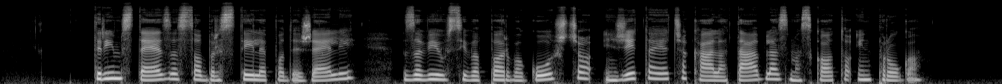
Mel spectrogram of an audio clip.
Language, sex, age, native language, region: Slovenian, female, 30-49, Slovenian, Central Slovenia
